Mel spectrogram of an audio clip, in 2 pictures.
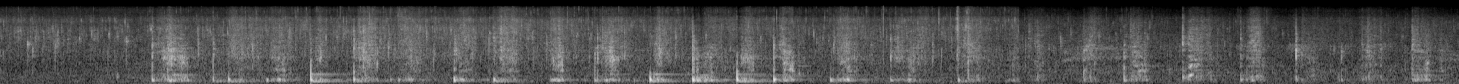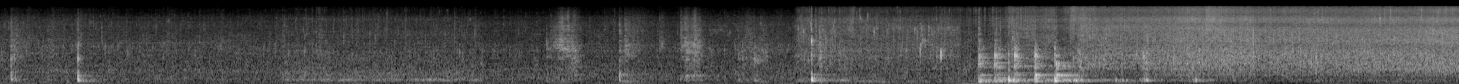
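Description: Lemongrass and herbs sizzling in a large metal wok, stirred and scraped with a wooden stick in quick repeated strokes. Near the end the sizzle grows louder and steadier as whole catfish go into the hot wok.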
